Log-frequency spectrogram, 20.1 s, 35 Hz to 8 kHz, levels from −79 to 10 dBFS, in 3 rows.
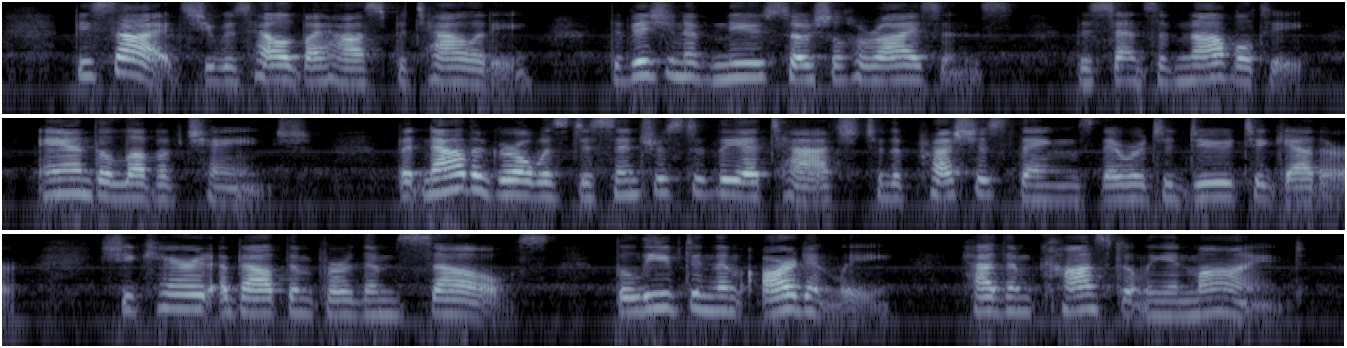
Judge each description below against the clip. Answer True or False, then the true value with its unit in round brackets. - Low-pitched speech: False (185 Hz)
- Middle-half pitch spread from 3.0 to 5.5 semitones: True (3.7 semitones)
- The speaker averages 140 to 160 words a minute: True (155 wpm)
